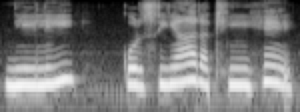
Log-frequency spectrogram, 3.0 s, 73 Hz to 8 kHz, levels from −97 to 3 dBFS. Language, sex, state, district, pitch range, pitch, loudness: Hindi, female, Madhya Pradesh, Bhopal, 225-250 Hz, 230 Hz, -11 LUFS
